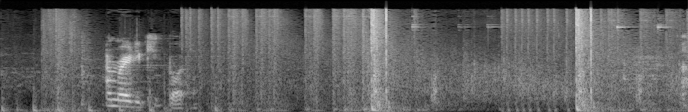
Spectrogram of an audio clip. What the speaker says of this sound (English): See, now I got my submachine gun.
